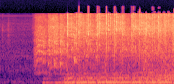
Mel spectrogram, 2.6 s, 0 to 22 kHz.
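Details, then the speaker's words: Honda CB550 with no muffler, run on starter fluid rather than its dirty tank: starter whir, then it catches and runs loud and raw, firing steadily; runs fine. "I think that's probably good for all my neighbors get a little bit too aggravated cuz like I said it doesn't have a uh a muffler on it so it's obviously Extremely Loud so good to go"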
